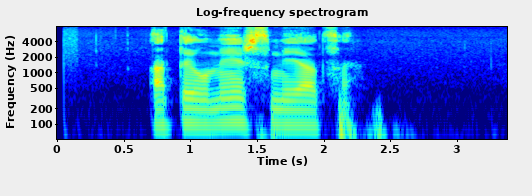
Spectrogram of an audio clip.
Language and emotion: Russian, neutral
